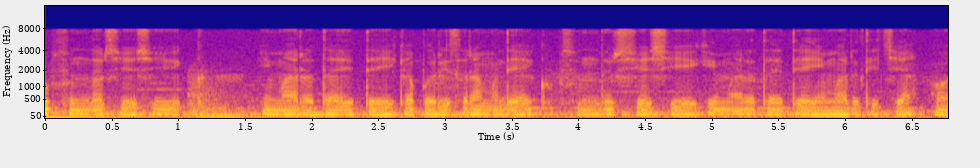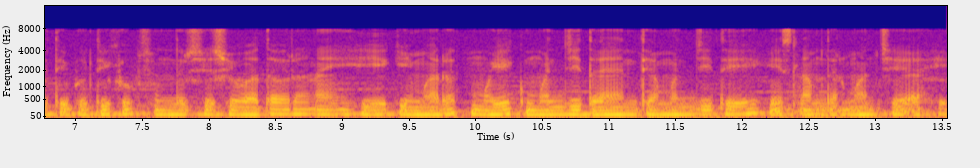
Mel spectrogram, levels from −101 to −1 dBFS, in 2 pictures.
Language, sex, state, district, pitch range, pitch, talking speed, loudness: Marathi, male, Maharashtra, Pune, 90-100 Hz, 95 Hz, 155 wpm, -18 LUFS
